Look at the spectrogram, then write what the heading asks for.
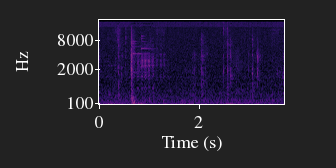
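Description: A Minecraft sheep gives one brief bleat early on, set against scattered, quiet clacks from a computer keyboard that continue throughout.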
